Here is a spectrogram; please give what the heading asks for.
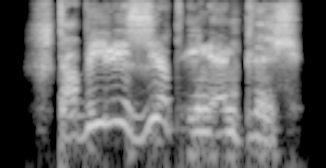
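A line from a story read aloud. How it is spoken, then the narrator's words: Shouting. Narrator (German): schrie der Orbton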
